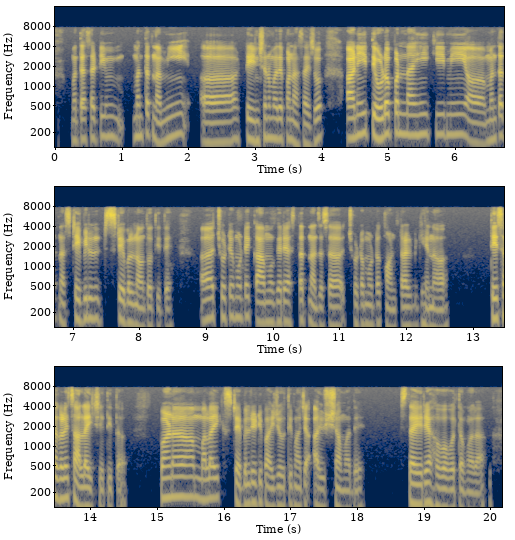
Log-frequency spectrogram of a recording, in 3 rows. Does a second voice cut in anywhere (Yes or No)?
No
